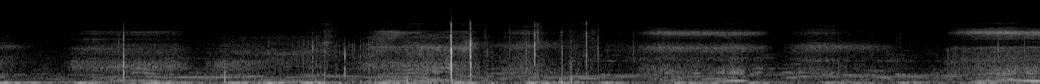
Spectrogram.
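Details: Adult snoring: low, rough, rattling breaths repeating over steady room noise with faint music.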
